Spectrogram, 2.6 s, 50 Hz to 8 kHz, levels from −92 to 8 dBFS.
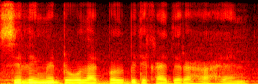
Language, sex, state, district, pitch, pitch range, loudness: Hindi, male, Arunachal Pradesh, Papum Pare, 110 Hz, 105-115 Hz, -16 LUFS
